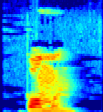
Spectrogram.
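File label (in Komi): "помын", Komi, female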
